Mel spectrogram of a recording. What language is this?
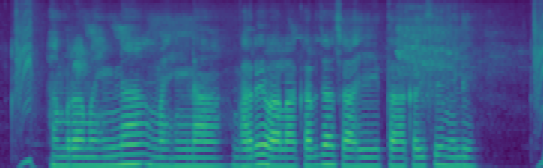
Bhojpuri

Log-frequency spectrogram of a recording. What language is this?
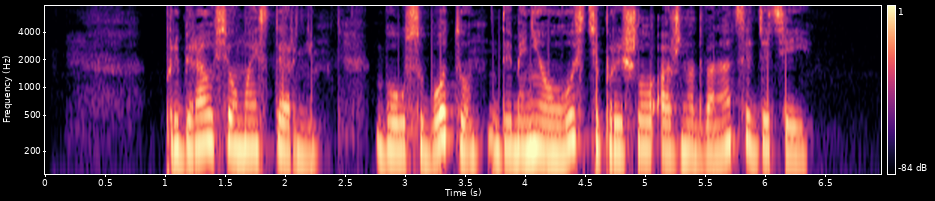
Belarusian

